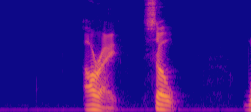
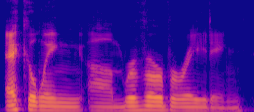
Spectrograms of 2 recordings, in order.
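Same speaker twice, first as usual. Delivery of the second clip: ordinary talk, nothing marked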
